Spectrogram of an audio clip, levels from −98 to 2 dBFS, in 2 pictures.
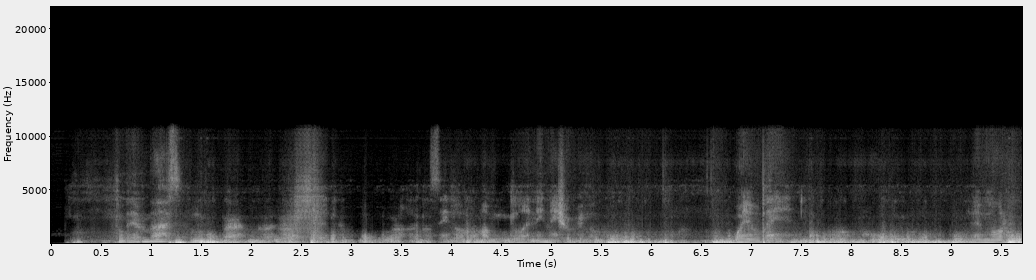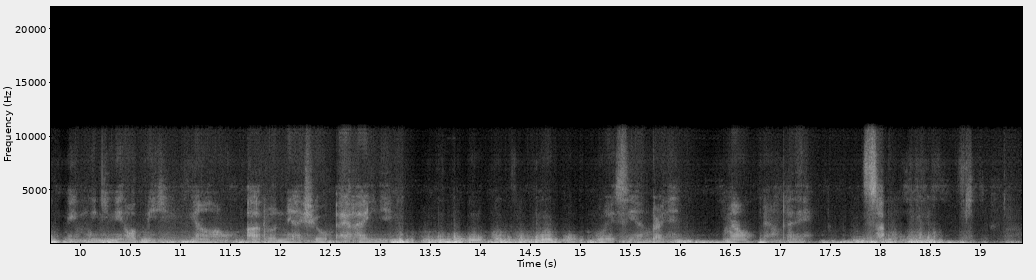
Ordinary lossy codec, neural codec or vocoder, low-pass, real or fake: none; codec, 16 kHz in and 24 kHz out, 0.6 kbps, FocalCodec, streaming, 2048 codes; 10.8 kHz; fake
